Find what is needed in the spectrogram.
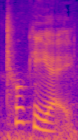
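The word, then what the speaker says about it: Türkiye: that the country be referred to as turkey a the way it's spelled and pronounced in turkish it's a way to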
